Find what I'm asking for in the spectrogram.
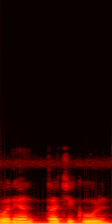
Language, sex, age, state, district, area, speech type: Goan Konkani, male, 30-45, Goa, Murmgao, rural, spontaneous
